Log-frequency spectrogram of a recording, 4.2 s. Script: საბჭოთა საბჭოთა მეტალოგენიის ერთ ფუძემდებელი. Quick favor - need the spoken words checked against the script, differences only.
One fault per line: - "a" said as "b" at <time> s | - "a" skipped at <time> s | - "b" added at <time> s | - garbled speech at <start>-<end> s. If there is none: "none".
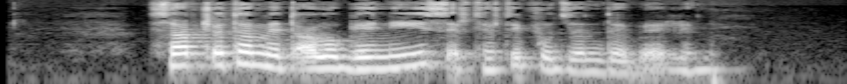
- "საბჭოთა" skipped at 1.3 s
- "ერთი" added at 2.5 s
